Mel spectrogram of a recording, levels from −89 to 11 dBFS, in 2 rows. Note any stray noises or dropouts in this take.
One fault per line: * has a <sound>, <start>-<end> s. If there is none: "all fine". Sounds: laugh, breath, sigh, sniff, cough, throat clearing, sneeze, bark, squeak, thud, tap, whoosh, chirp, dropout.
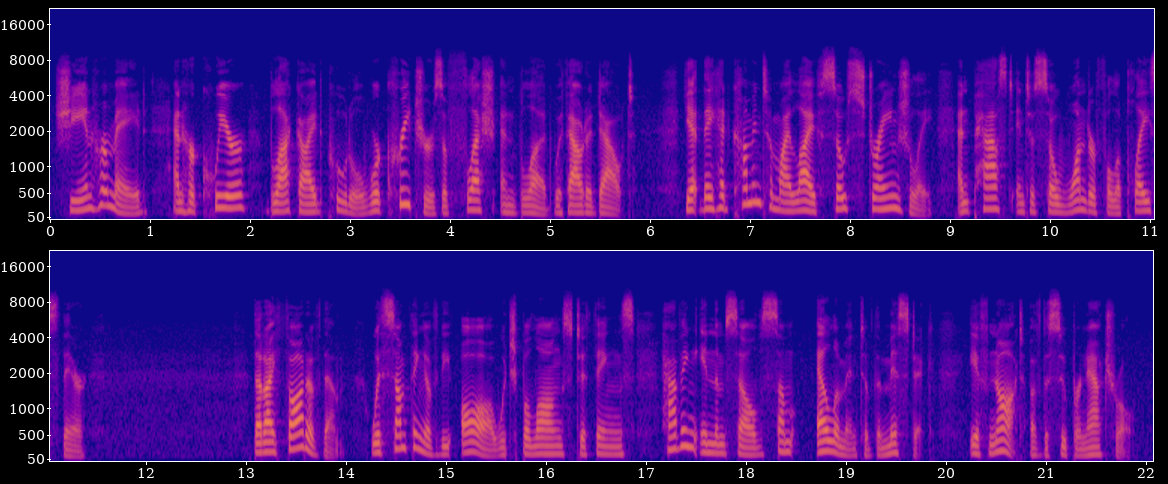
all fine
